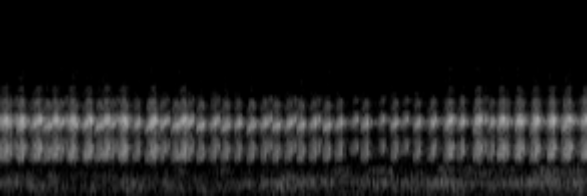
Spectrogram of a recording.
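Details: Night chorus of tree frogs at a forest pond in North-East Italy, mid-April: rapid, rasping croaks overlapping in a continuous pulsing stream, swelling and easing slightly, faint low rumble underneath.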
